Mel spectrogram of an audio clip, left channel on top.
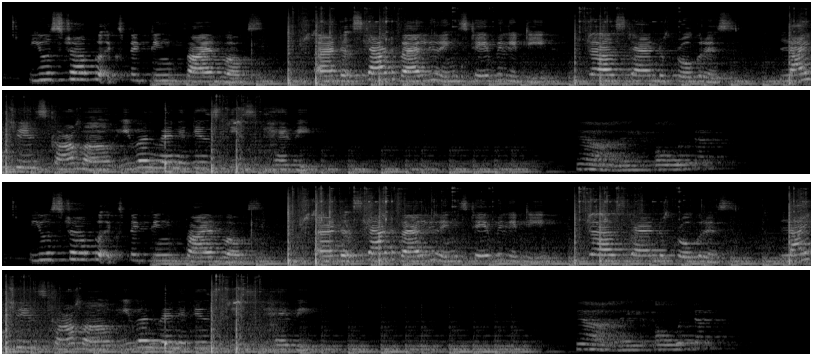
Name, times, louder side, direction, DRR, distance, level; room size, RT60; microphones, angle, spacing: voice 1, 0.3-2.6 3.1-5.5 5.9-7.3 7.8-11.2, left 1 dB, ahead, 0.9 m, -32 dB
sound 1, 1.5-13.3, right 1 dB, 55° right, 7.1 m, -40 dB
sound 2, 2.4-11.0, right 3 dB, 25° right, 0.7 m, -39 dB
voice 2, 13.8-15.1, equal, 70° right, 7.4 m, -40 dB
20.0 x 18.0 x 8.6 m
head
